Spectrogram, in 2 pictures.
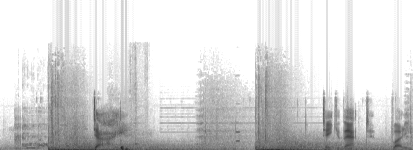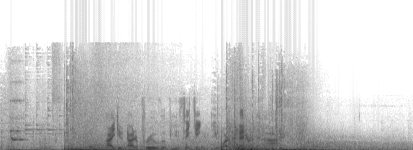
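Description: Heavy guns boom and shells explode.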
